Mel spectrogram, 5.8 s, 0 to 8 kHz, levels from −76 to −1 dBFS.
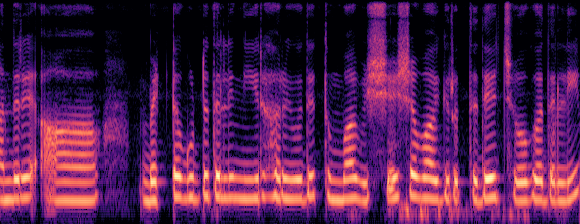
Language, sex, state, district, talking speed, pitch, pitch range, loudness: Kannada, female, Karnataka, Belgaum, 95 wpm, 230 Hz, 220-245 Hz, -15 LUFS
